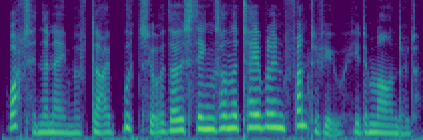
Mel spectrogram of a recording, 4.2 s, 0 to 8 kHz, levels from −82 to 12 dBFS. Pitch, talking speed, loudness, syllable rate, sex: 205 Hz, 270 wpm, -17 LUFS, 6.4 syllables/s, female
